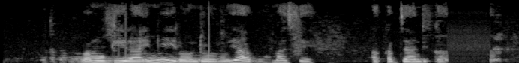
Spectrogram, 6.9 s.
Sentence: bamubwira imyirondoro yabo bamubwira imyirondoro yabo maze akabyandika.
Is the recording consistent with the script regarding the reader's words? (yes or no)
no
